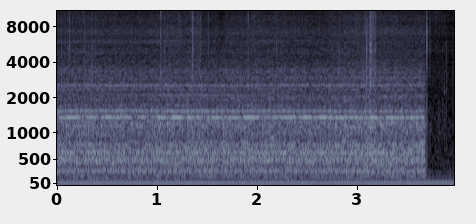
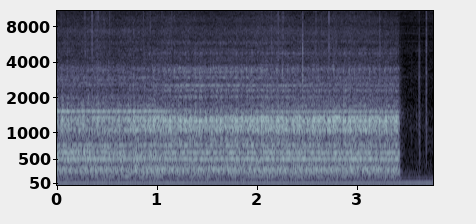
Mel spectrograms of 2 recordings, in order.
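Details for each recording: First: Rear axle differential with correct pinion depth setting gives a soft, even, low-decibel hum, not harsh, that cuts off cleanly; normal gear mesh with proper tooth contact pattern. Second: Ring and pinion gear set with the pinion moved out of the drive gear, set too shallow: the light hum has turned into a louder steady whine with a sharp, gritty, grinding edge that cuts off abruptly.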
